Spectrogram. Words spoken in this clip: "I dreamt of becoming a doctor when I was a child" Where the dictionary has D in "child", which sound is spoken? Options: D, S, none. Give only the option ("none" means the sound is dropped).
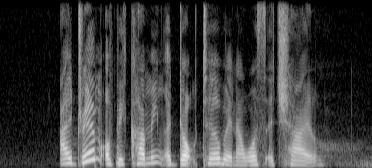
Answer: D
